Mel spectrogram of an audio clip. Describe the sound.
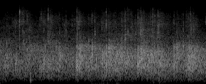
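A church audience gives a short burst of dense, steady applause that welcomes someone to a soup-kitchen team.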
